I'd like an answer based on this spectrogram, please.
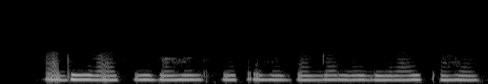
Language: Chhattisgarhi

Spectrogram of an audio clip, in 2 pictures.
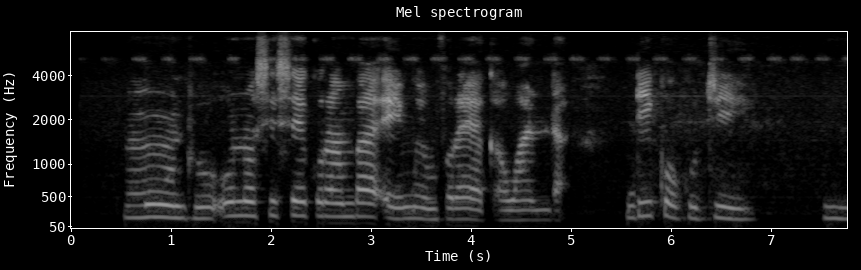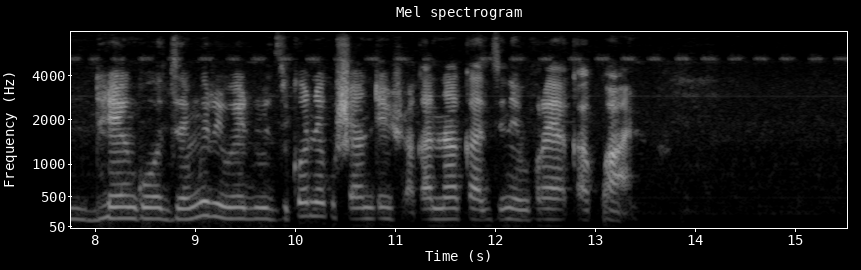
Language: Ndau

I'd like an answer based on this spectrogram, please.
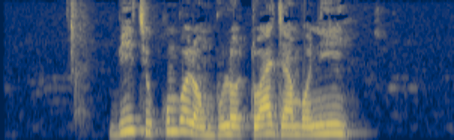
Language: Mpiemo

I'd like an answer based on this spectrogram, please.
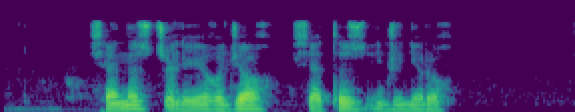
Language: Adyghe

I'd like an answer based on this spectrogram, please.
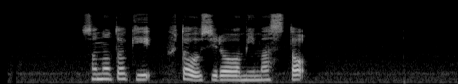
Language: Japanese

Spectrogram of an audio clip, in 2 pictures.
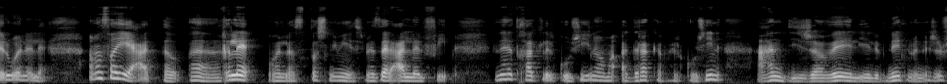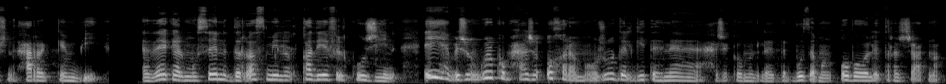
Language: Arabic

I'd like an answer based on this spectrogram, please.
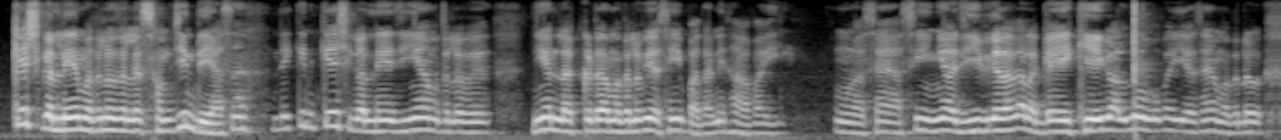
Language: Dogri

